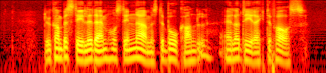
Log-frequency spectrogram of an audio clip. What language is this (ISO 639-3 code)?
nor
